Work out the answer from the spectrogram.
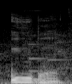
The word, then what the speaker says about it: über: hey Cal how do I pronounce this Uber sound Uber Oh you mean Uber or is it just well Uber Uber no no Uber so Uber OB how do I pronounce this correctly I'm sure it's Uber it's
